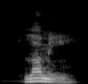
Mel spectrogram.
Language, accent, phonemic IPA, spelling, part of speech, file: English, Australia, /ˈlʌmi/, lummy, interjection / adjective, En-au-lummy.ogg
- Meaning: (interjection) Alternative form of lumme; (adjective) 1. shrewd; knowing; cute 2. jolly, first-rate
